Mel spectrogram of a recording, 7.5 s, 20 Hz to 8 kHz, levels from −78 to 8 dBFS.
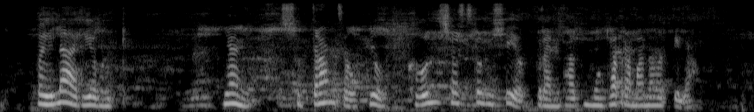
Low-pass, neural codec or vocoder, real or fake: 7.2 kHz; codec, 44.1 kHz, 7.8 kbps, Pupu-Codec; fake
